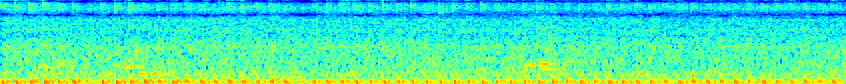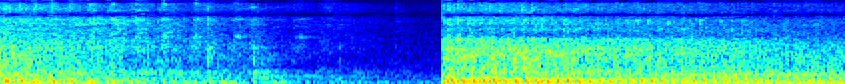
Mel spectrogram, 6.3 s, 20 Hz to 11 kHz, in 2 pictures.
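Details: Briggs & Stratton 675EX mower engine that wouldn't start, just repaired and reassembled: fires and runs with a steady, even chug, dips briefly, then picks back up and runs cleanly.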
